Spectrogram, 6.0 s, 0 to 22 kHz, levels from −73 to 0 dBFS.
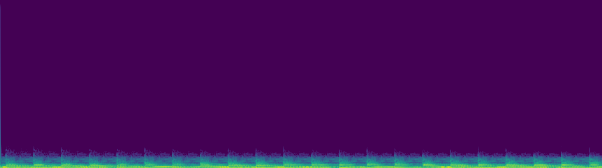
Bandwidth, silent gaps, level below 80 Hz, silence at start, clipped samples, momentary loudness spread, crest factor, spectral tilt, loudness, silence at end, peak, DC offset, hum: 1.9 kHz; none; -18 dBFS; 0 s; under 0.1%; 3 LU; 12 dB; -16.5 dB/octave; -17 LUFS; 0 s; -4 dBFS; under 0.1%; none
